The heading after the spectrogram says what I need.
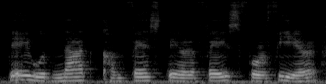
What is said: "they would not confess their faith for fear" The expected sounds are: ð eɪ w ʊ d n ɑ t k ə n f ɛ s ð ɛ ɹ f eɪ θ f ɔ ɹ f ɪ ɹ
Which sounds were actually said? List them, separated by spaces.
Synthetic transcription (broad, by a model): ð eɪ w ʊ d n ɑ t k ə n f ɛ s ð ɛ ɹ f eɪ s f ɔ ɹ f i ɹ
